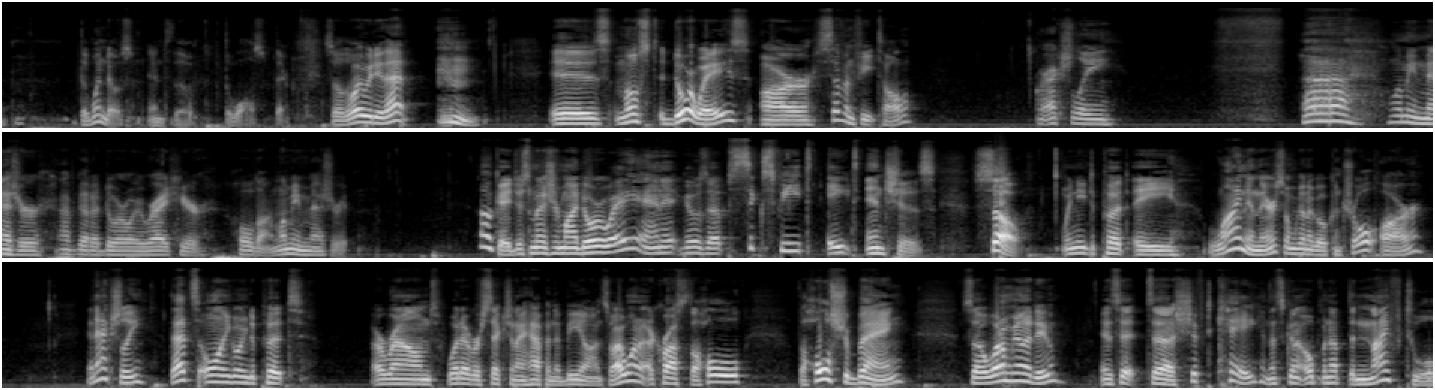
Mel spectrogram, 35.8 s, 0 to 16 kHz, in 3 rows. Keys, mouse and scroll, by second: 1.7 KP_1, 2.6 Tab, 20.6-23.2 middle drag, 23.2 ctrl+r, 24.6-29.4 right drag, 26.2 ctrl+r, 30.1-32.0 right drag, 31.1 KP_1, 34.0 shift+k.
